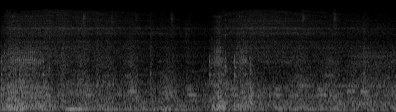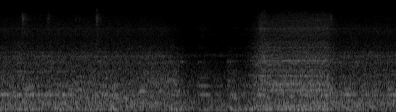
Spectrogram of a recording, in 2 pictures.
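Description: Pegasus industrial sewing machine running as fabric is fed through it, with a brief drop in level about six seconds in.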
